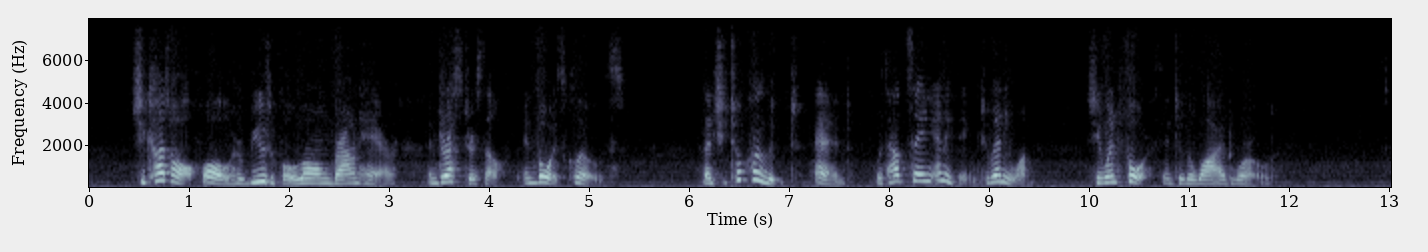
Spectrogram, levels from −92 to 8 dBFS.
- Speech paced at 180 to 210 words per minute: No, average, 150 wpm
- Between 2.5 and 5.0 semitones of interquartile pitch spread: No, wide, 5.5 semitones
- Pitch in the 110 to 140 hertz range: No, very high, 255 Hz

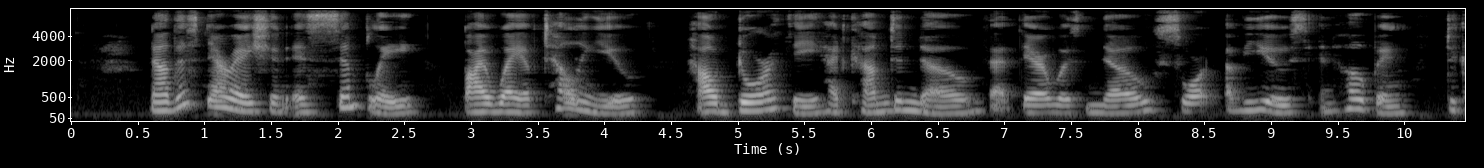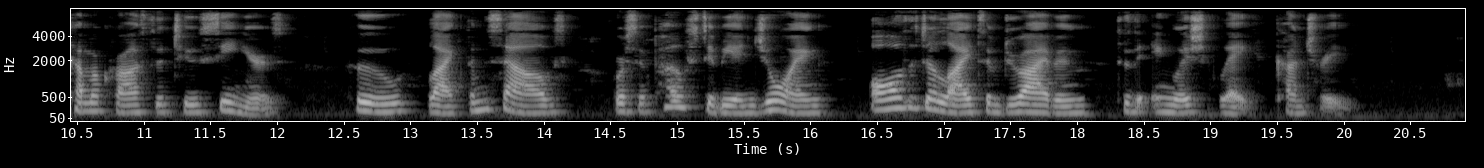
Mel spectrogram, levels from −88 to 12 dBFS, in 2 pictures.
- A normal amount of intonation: Yes, average, 3.6 semitones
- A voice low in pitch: No, medium, 160 Hz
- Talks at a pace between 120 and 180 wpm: Yes, average, 140 wpm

